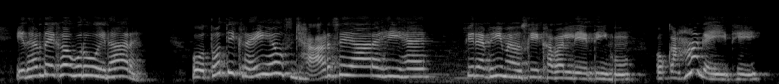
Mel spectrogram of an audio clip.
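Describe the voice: A cartoonish character voice, female-sounding and extremely high in pitch, moves at a moderate pace.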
